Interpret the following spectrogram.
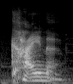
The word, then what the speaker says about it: keine: auf die Aussprache beachten das erste Wort beginnt mit einem plusiven Konsonanten das wissen wir schon keine keine dabei solltest du wie bei allen plusiven Konsonanten etwas Luft ausstoßen keine das Wort Ahnung ist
